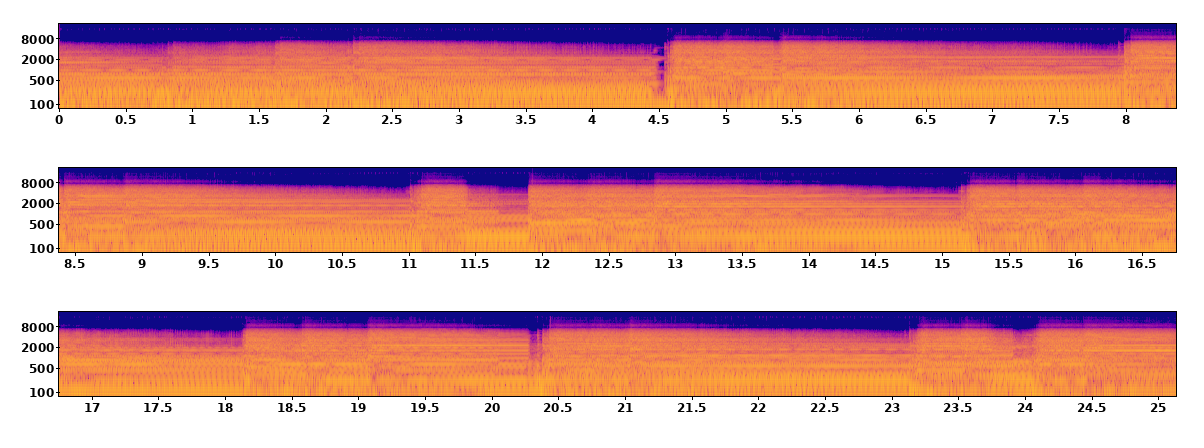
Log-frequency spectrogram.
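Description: An electric guitar runs through a Joyo Husky Drive overdrive pedal, loud and distorted, with sustained overdriven chords strummed in separate phrases and brief gaps between them.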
